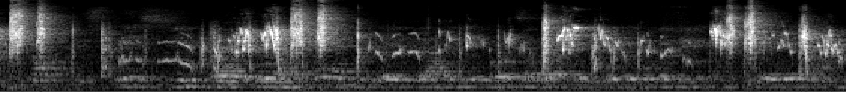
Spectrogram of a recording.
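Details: Pet budgerigar singing without stopping: bursts of sharp clicks alternate with curling whistled notes and soft warbles in a lively, irregular stream.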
